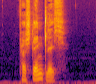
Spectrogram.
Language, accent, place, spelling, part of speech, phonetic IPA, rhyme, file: German, Germany, Berlin, verständlich, adjective, [fɛɐ̯ˈʃtɛntlɪç], -ɛntlɪç, De-verständlich.ogg
- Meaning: understandable, comprehensible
